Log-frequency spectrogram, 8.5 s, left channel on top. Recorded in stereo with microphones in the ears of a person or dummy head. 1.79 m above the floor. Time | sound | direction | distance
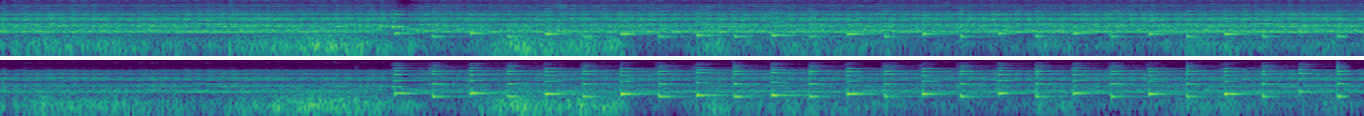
0.0 | a machine running | 50° left (ahead or behind) | ?
2.5 | a ringtone | 40° right (ahead or behind) | ?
